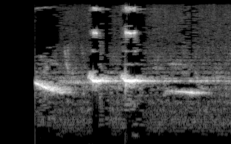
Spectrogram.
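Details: Song of the Campo troupial (Icterus jamacaii): a low falling whistle, then two louder ringing notes held steady, trailing off into a soft, lower drawn-out whistle.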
